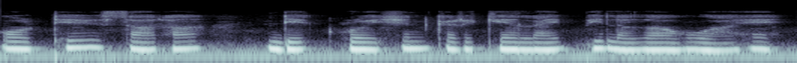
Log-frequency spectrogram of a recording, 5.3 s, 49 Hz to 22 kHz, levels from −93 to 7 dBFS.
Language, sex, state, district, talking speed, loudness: Hindi, female, Arunachal Pradesh, Papum Pare, 115 wpm, -13 LUFS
